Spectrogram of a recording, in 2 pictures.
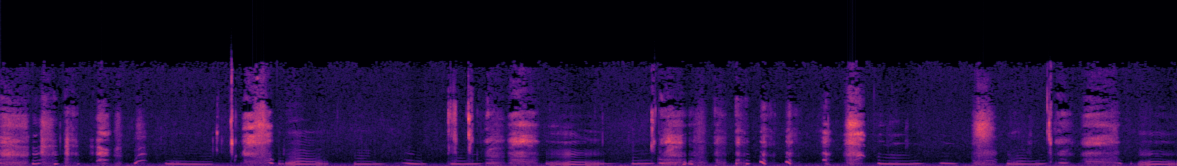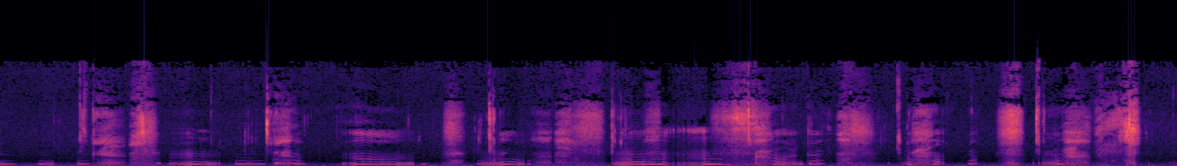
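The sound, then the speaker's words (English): Repeated short, breathy sniffles recur throughout, mixed with soft whimpering and moaning vocal sounds that rise and fall in pitch, moderately loud and steady for the whole stretch. “Sorry, it was sniffles.”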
